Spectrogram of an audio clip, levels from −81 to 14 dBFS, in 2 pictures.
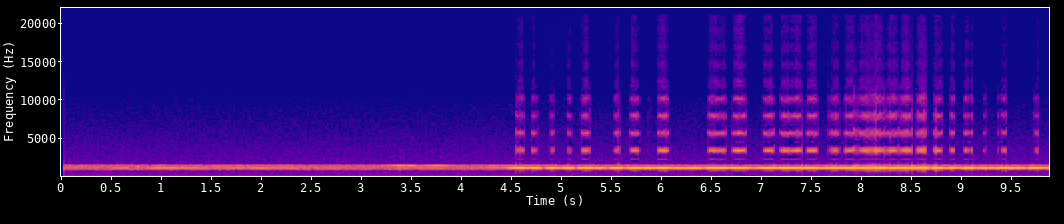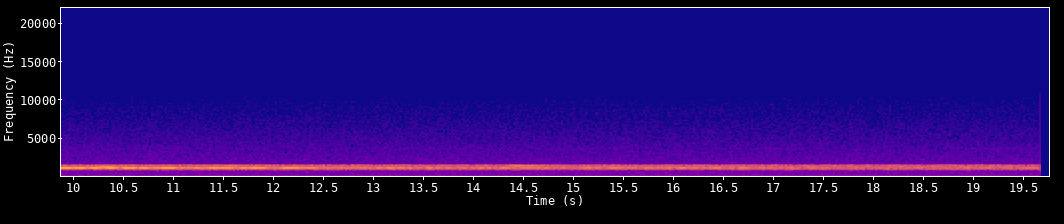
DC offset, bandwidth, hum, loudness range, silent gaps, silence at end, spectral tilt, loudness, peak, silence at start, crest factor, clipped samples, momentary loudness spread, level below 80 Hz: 0.4%; 11 kHz; none; 20 LU; none; 0.1 s; 2.5 dB/octave; -5 LUFS; 0 dBFS; 0 s; 10 dB; 2%; 23 LU; -70 dBFS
